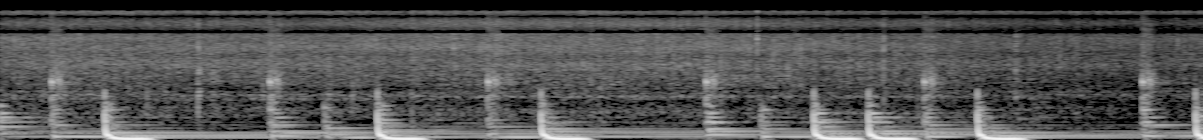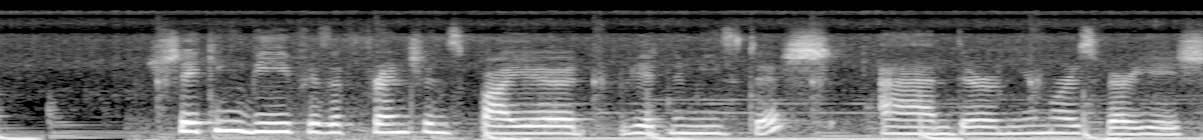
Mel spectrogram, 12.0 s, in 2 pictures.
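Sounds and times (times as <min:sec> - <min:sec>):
meat sizzling in a skillet: 0:00.0 - 0:12.0
music with deep kick drum: 0:00.2 - 0:00.8, 0:01.4 - 0:03.0, 0:04.0 - 0:06.4, 0:08.4 - 0:12.0.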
